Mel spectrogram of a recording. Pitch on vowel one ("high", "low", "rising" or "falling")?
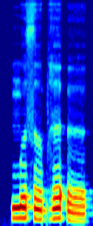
high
